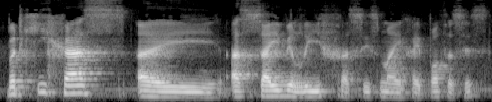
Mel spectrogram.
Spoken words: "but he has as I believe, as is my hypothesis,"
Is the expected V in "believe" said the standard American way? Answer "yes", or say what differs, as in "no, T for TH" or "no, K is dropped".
no, F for V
